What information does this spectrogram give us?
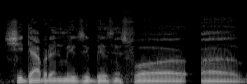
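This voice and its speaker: A man's voice: very deep voice, level tone, fairly quick, dark tone, no echo, studio quality. A man in his thirties with an Atlanta accent, telling stories as a guest in a casual podcast interview, laid-back with lots of fillers. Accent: Southern US, Atlanta. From Atlanta, Georgia. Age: 30s. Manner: laid-back storytelling with frequent fillers and laughs. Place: podcast studio.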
